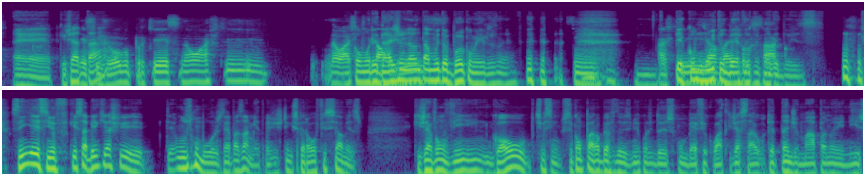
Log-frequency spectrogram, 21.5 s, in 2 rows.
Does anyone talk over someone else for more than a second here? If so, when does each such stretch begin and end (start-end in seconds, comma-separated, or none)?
4.2-5.6, 8.4-9.9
